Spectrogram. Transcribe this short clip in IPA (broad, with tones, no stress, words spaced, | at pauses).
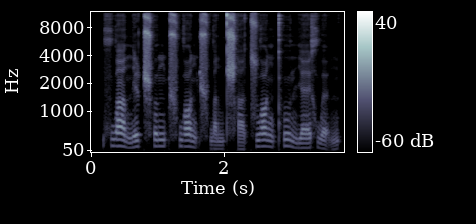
xwä˥˩n̪i˥ʈ͡ʂʰʊ˥ŋ ʈ͡ʂʰwɑ˥˩ŋʈ͡ʂʰwa˩nʈ͡ʂʰä˩ t͡swɑ˥˧ŋpʰu˥˩n̪jɛ˧˥ xwə̰˨˩˦n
